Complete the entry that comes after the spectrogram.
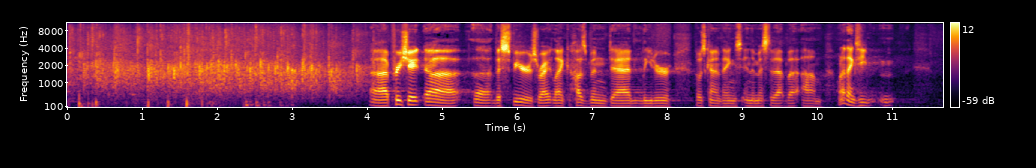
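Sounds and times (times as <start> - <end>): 
group applauding: 0.0 - 4.3
speech: 4.0 - 11.1.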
